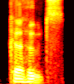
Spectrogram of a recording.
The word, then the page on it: cahoots: British English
